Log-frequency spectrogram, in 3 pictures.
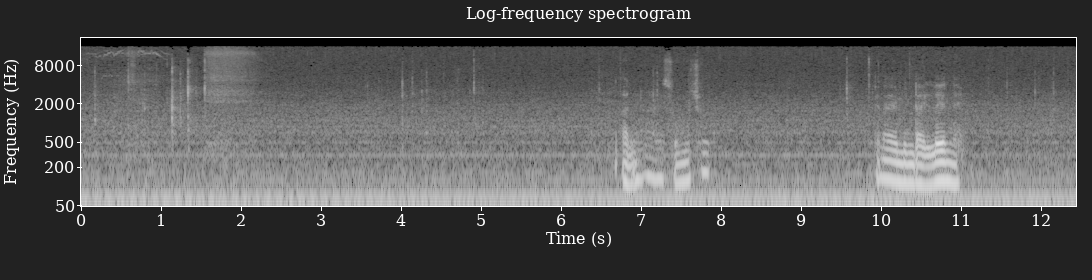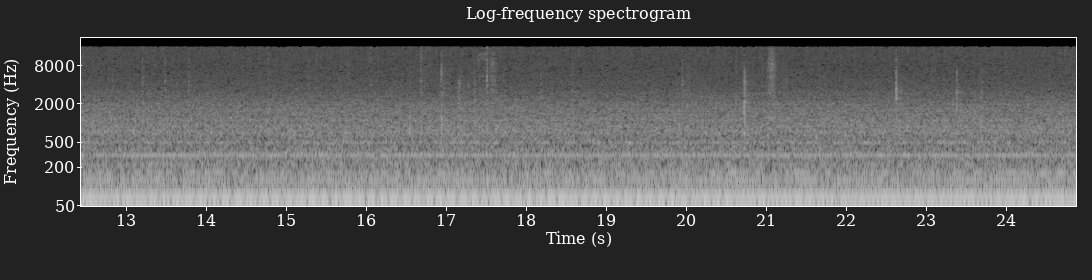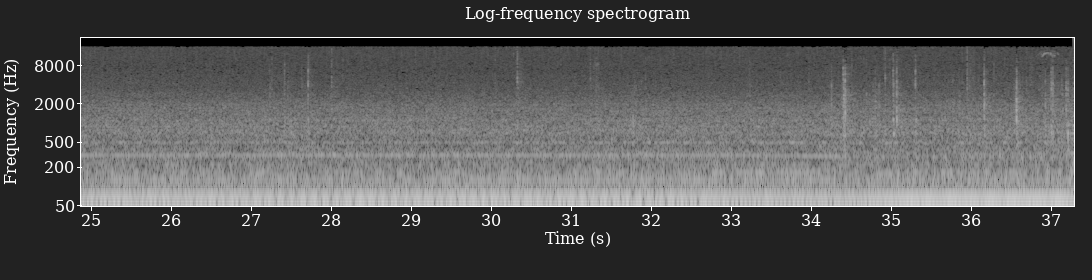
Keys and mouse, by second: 0.6 alt+click, 1.0 ctrl+right click, 1.4 ctrl+e, 2.3-4.0 ctrl+drag, 4.0 ctrl+q, 4.5 alt+click, 5.0 space, 5.3 click, 5.5 space, 6.8 click, 7.5 alt+click, 7.7 click, 9.6 space, 10.1 click, 10.1 space, 10.4 click, 11.6 space, 11.9 click, 12.1 space, 12.4 click, 21.7 click, 22.7 space, 23.1 click, 23.2 space, 24.0 click, 28.0 click, 34.6 ctrl+right click, 34.9 click, 36.0 alt+click, 36.3 ctrl+right click, 36.7 click, 37.0 ctrl+z.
